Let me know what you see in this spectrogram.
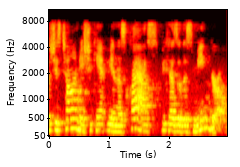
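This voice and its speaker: A woman's plain, everyday voice at a fairly quick pace, with ordinary pitch variation. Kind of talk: interview answer.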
